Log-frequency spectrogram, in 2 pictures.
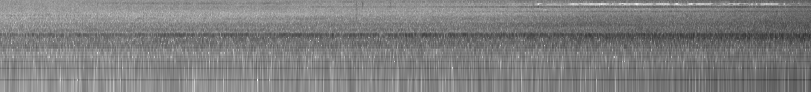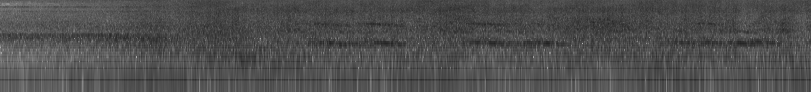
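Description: ICE high-speed electric train approaching fast and passing close by: its rush swells steadily for about ten seconds, then holds loud and steady with a wavering high whine as the cars go past.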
